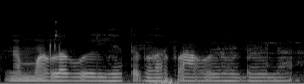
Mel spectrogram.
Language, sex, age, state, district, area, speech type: Maithili, female, 45-60, Bihar, Araria, rural, spontaneous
